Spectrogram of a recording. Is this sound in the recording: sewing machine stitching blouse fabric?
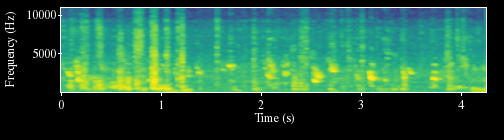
no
